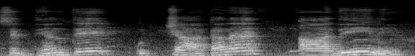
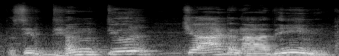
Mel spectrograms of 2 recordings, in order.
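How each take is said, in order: First: The words are said as separate vowel-ending words. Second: The words are run together with vowels merged.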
